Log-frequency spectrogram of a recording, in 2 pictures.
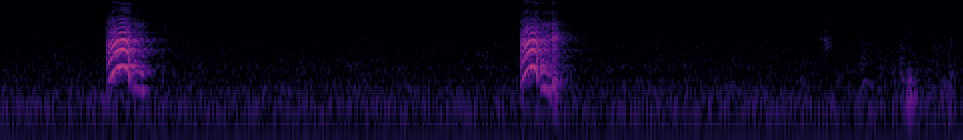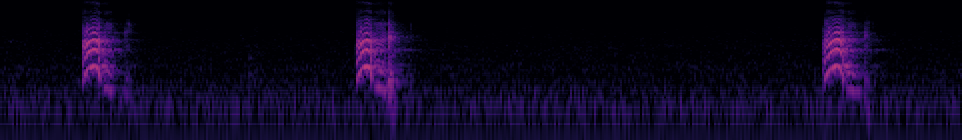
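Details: Pet female sugar glider barking, each bark sounding like a hiccup: five short sharp yaps spaced about two seconds apart, quiet room behind.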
